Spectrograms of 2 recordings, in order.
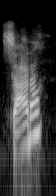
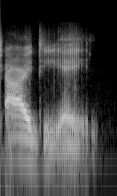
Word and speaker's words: Shida: Of course with Big Swole and is it Sada? It's Shida.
